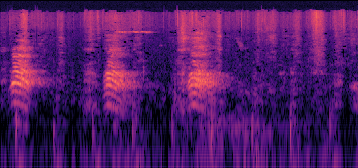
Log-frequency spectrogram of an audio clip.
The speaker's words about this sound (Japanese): あ、カラスだ。リスかと思ったらカラスだった。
